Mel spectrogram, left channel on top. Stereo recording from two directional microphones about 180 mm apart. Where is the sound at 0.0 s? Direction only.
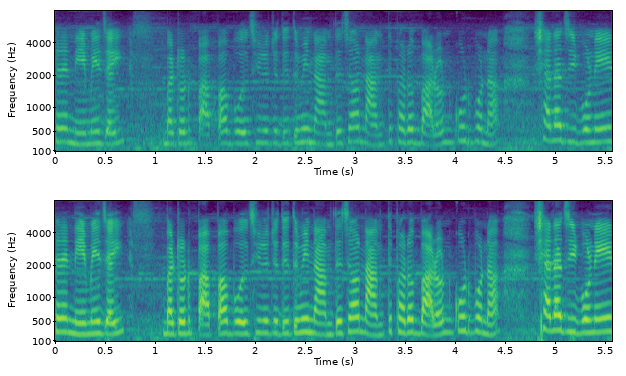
40° right (ahead or behind).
